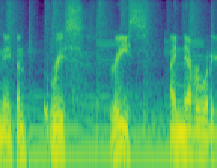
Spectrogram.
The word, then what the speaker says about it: Ruehs: how do you say your last name Nathan Rhys Rhys I never would have gotten there yeah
